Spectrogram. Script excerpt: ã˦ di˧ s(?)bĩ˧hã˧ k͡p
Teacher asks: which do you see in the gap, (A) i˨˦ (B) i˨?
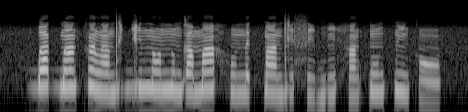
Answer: B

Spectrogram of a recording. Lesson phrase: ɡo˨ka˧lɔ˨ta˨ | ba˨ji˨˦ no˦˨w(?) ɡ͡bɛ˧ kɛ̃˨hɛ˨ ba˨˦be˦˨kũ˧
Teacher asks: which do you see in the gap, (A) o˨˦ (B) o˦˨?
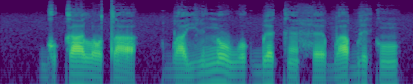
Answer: A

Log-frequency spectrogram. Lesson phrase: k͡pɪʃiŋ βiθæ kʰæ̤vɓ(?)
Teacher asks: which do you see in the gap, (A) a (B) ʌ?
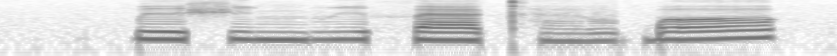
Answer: B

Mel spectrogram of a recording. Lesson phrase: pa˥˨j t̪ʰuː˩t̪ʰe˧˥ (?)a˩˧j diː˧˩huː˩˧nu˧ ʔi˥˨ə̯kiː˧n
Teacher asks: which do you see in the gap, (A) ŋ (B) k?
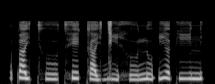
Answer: B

